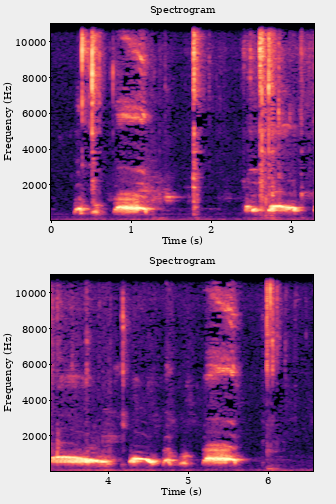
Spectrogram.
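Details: Spotted dove calling in a male, used to lure wild birds: a near-continuous run of short stuttered coos and longer falling notes, with occasional clicks and a low background hum.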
